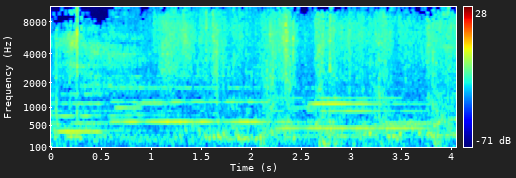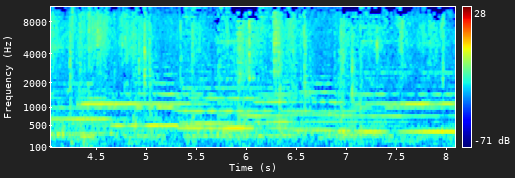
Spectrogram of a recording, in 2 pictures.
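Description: birds cooing

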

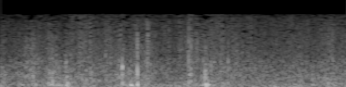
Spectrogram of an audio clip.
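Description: strong wind blowing

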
